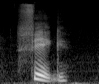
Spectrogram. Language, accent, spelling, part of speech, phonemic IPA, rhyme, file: English, US, fig, noun / verb, /fɪɡ/, -ɪɡ, En-us-fig.ogg
- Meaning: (noun) 1. The fruit of the fig tree, pear-shaped and containing many small seeds 2. A fruit-bearing tree or shrub of the genus Ficus that is native mainly to the tropics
